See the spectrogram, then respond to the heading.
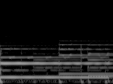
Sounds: Music, Musical instrument, Electric guitar, Plucked string instrument, Guitar

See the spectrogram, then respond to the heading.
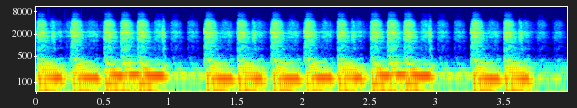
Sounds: Music, Electric guitar, Guitar, Musical instrument, Plucked string instrument

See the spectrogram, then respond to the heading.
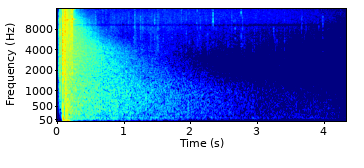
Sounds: Explosion

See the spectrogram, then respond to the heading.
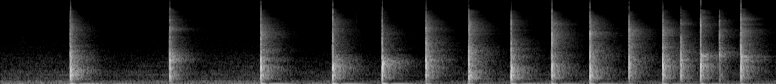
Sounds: Hands, Clapping

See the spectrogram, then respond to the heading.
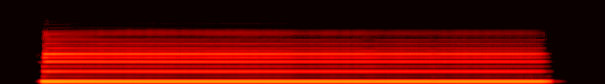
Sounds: woodwind instrument, Musical instrument, Music

